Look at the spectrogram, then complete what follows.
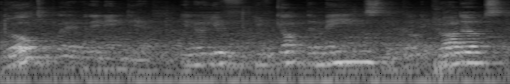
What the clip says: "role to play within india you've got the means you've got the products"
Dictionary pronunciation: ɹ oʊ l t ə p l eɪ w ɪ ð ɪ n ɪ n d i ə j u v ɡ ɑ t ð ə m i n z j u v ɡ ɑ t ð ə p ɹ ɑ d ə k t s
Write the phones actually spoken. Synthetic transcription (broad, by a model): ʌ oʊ l t ə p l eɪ w ɪ ð ɪ n ɪ n d i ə j u v ɡ ɑ t ð ə m i n z j u v ɡ ɑ t ð ə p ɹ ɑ d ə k t s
